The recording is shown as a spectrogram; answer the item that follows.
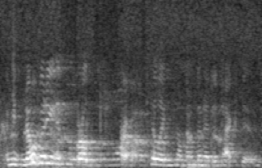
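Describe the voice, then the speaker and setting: A woman playing a skeptical, sharp-tongued detective in a comic stage play. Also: high-pitched, fast, a crowd in the background, lightly acted. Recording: very echoey hall with faint hiss.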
